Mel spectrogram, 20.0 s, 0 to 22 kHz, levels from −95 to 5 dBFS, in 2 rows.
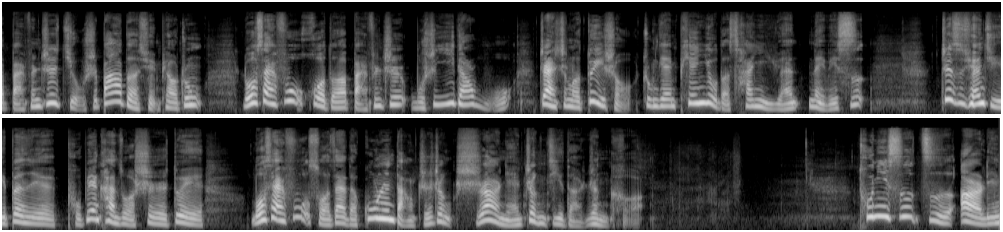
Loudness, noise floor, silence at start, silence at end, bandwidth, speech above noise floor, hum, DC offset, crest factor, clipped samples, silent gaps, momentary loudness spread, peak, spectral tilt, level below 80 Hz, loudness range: -23 LUFS; -72 dBFS; 0 s; 0 s; 15.5 kHz; 49 dB; none; under 0.1%; 22 dB; under 0.1%; none; 12 LU; -2 dBFS; -4.5 dB/octave; -76 dBFS; 5 LU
